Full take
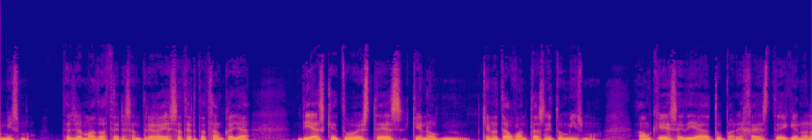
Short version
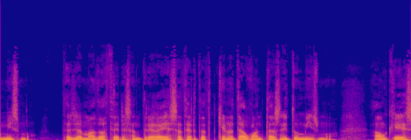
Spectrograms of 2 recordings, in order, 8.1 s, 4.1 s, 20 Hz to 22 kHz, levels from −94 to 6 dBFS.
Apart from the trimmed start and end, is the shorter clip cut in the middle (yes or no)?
yes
